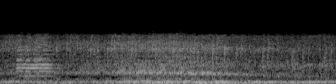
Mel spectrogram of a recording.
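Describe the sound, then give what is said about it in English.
A car engine idles roughly and unevenly, a steady low rumble with a slightly sputtering, misfiring rhythm that runs continuously for a few seconds with no voices. “Engine, huh? Hasn't got the pickup of a kitty car. Well, it's misfiring some.”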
